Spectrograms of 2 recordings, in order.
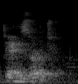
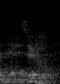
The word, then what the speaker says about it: desert: Okay, so this is desert. Okay, desert like the Sahara Desert, and you also have desert.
